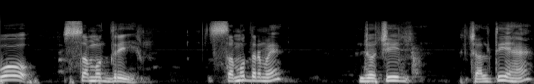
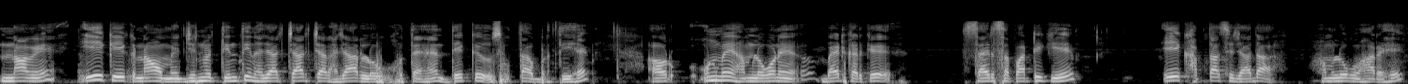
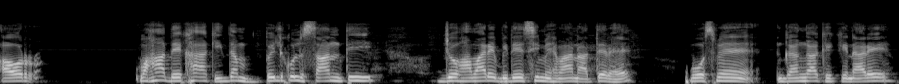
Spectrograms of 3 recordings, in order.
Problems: constant background noise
